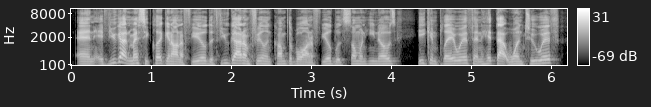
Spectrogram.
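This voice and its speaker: Fast-talking male soccer analyst. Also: a little high, a bit bright, dry recording, clean studio sound. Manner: explanatory, conversational. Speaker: soccer show co-host and analyst. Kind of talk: casual sports analysis.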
